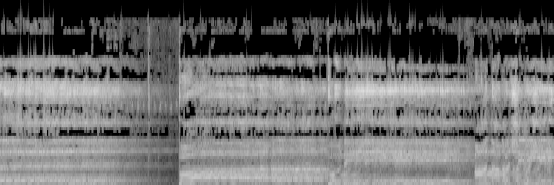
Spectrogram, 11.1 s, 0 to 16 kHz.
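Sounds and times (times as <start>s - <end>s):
man singing over loudspeakers: 0.0s - 11.0s.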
